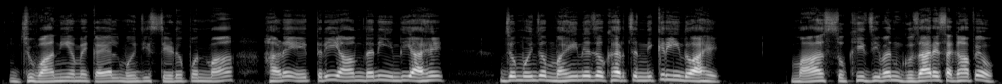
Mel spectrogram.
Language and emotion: Sindhi, happy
